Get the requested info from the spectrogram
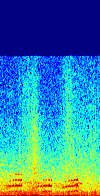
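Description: A bird calling: about five short, pitched notes in quick succession, several rising at the end.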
